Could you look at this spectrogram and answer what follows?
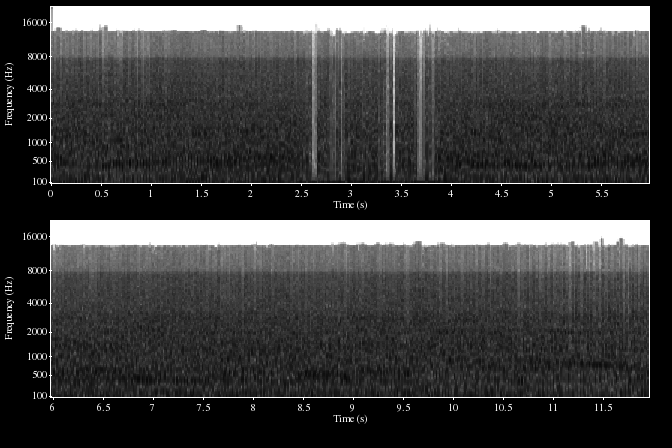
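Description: Dirt bike engine running loud and close while riding, its pitch rising and falling with the throttle.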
